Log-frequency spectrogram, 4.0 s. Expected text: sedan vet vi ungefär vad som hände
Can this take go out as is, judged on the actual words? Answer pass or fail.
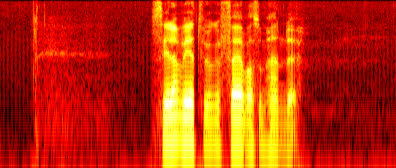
pass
